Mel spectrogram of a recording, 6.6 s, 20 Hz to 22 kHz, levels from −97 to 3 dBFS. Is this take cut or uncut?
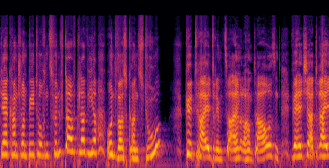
cut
